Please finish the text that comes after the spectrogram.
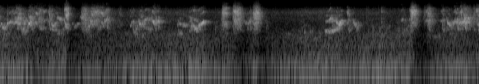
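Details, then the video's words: Budgerigars singing and chirping, a pet flock's scratchy warbled phrases and sharp chirps coming in uneven bursts, briefly quieter near the middle. "Budgies singing making sounds chirping"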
